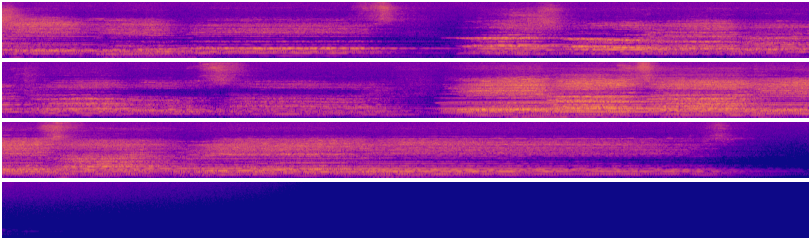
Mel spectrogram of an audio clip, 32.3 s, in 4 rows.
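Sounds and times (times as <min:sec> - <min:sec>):
choir singing a hymn: 0:00.0 - 0:23.9.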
